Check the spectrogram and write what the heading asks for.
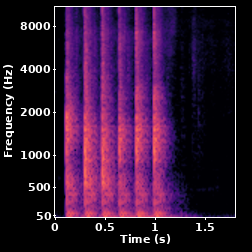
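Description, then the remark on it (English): Six firm, rapid knocks on a door, evenly spaced, with a dull wooden thud, followed by silence. “It was someone knocking on the door.”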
